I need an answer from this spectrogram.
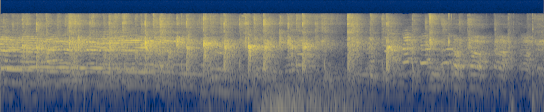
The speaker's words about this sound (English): See, even little mama right there clapping. Clap, baby. Clap.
